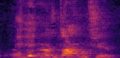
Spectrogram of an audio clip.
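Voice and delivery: loud, high, laughing complaint; laughing disgust. Real, not acted. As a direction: laugh out the verdict. Laughing disgust after tasting.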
